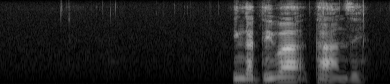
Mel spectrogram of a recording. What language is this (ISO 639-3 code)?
ven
